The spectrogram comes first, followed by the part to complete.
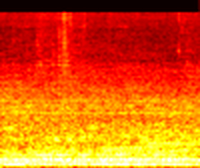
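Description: A steady low hum with faint hiss and no distinct event, the background of a kitchen.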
